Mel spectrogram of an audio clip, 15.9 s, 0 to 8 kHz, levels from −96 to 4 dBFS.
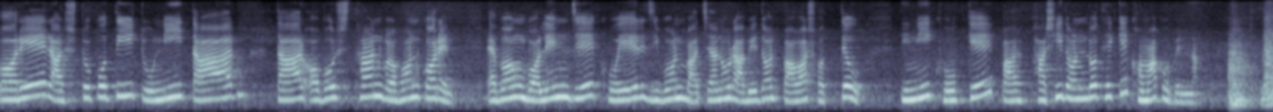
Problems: constant background noise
